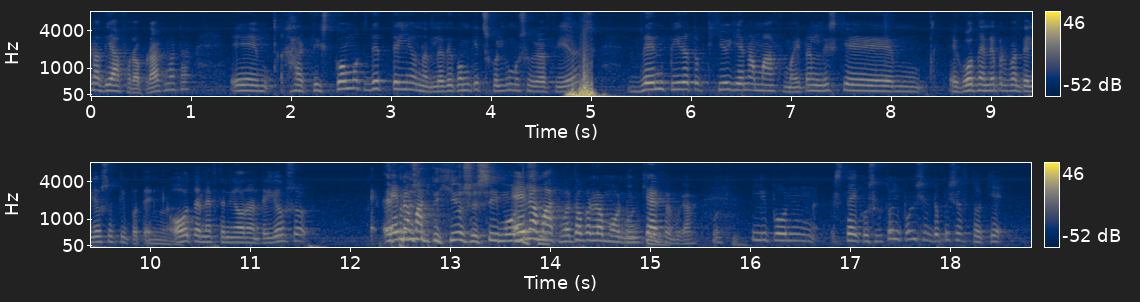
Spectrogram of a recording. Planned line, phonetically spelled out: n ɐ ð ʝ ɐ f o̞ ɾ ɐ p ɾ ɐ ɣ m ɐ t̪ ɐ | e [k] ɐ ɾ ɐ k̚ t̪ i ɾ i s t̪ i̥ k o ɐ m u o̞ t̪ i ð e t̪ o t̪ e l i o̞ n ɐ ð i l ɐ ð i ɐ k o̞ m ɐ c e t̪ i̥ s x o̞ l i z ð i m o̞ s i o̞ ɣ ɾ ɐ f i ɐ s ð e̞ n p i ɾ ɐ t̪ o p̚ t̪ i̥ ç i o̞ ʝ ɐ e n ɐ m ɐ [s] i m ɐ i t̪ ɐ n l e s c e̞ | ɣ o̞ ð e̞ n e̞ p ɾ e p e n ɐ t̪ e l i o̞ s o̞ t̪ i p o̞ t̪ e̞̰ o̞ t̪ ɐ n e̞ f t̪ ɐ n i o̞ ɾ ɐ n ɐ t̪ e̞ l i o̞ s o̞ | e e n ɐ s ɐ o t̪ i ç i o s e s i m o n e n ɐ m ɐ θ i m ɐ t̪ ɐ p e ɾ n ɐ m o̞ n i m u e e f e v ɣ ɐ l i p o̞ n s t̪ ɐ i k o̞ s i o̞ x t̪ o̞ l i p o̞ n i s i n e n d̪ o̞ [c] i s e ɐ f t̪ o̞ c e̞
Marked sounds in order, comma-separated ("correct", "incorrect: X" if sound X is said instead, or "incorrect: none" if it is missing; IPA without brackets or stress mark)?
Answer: incorrect: x, incorrect: θ, incorrect: p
